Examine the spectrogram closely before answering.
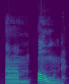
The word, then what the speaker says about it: own: Next one here is own.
